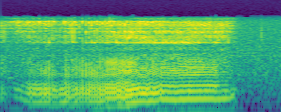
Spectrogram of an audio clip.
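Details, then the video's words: Dog snoring while asleep at the end of the day: one long rasping, rattling snore lasting about two seconds, then quiet breathing. "Snoring Dog"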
